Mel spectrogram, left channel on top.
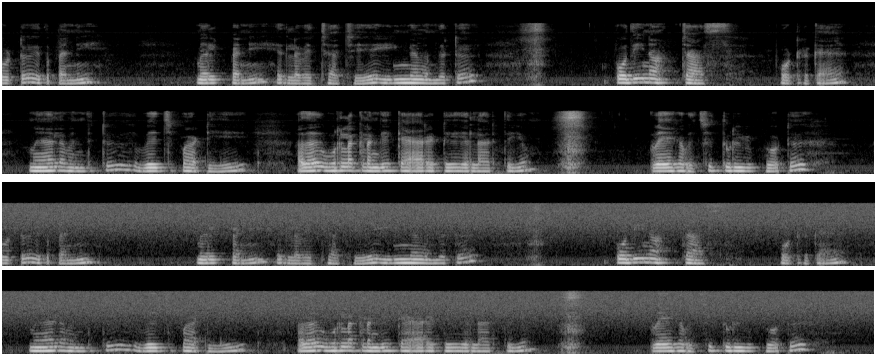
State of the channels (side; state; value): right; noise; hiss, 7 dB below the sound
